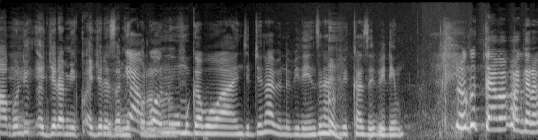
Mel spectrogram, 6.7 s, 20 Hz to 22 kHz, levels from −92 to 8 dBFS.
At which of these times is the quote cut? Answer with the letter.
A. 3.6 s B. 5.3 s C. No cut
B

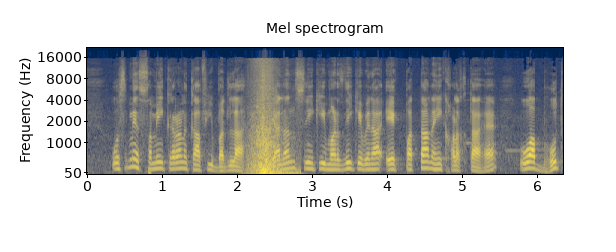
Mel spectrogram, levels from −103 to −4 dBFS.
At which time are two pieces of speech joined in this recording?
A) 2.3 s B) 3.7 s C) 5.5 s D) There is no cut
A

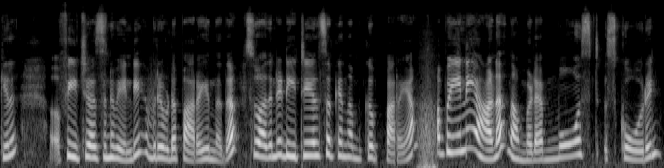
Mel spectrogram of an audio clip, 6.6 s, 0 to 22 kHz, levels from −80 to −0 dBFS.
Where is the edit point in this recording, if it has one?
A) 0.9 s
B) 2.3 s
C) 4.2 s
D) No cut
C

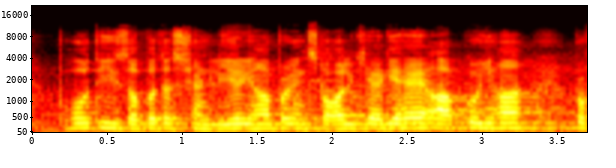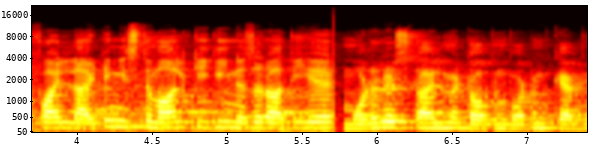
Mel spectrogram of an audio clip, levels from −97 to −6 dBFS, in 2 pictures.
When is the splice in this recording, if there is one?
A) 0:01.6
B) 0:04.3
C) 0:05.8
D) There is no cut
C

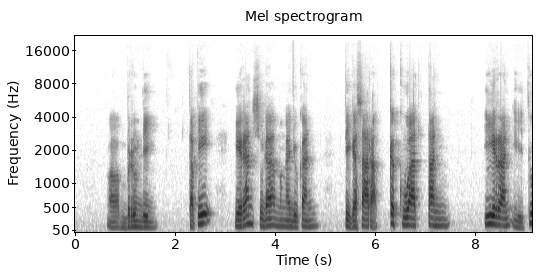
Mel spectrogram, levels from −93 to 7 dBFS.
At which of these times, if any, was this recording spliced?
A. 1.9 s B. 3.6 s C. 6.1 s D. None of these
C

